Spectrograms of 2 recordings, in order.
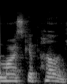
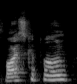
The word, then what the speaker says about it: mascarpone: same thing with the mascarpone he's going to be adding that now it's marscapone or mascarpone depending on how you want to pronounce it if either one is acceptable and uh he is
